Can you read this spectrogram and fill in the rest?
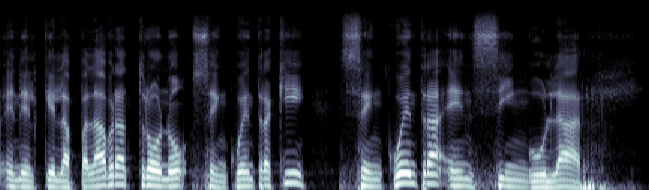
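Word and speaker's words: θρόνος: trono es la palabra griega tronos con th y acento en la o tronos y esta palabra está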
